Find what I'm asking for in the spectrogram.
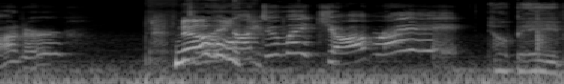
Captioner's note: sobbing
